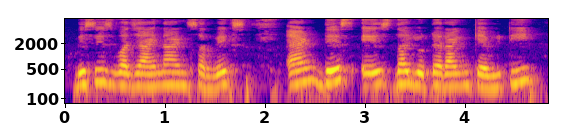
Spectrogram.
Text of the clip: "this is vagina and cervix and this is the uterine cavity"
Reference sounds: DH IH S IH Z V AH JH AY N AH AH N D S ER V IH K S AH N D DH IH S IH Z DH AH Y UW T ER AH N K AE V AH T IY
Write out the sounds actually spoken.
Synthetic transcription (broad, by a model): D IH S IH Z V AH JH AY N AH AH N D S ER V IH K S AH N D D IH S IH Z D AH Y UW T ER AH N K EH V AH T IY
